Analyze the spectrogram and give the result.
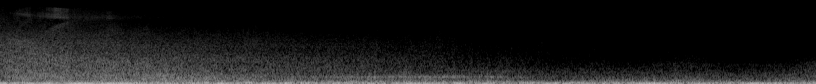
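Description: A loud, continuous low rumbling roar like sustained explosions as a bright green laser beam rips a bird cannon in half, with a brief whining tone in the middle and a faint wavering high zap near the end; no voices.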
